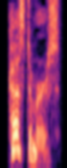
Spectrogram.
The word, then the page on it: customers: American English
